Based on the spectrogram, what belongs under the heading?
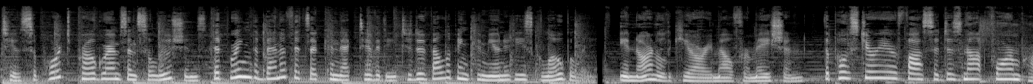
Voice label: Voice Talent Narration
